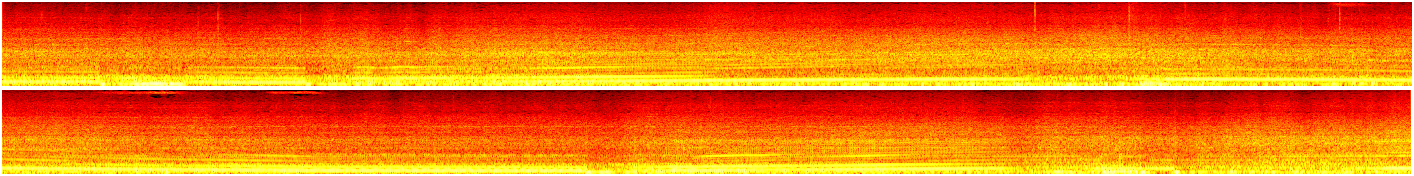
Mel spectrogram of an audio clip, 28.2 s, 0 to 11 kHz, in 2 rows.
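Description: Mazda RX-8's naturally aspirated two-rotor rotary engine and exhaust, driven hard downhill on a winding road. The revs climb over about the first ten seconds, sink slowly until about twenty seconds in, then climb again, with brief louder bursts near the start and about 25 seconds in.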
